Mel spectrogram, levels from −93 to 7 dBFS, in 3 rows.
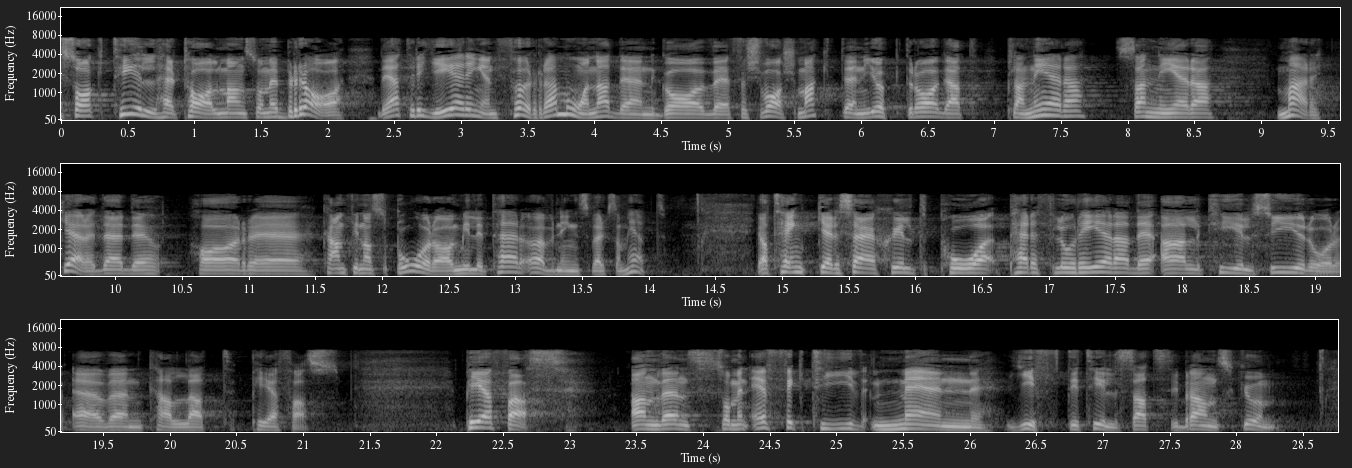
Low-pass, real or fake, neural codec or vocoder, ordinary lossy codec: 7.2 kHz; real; none; MP3, 48 kbps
